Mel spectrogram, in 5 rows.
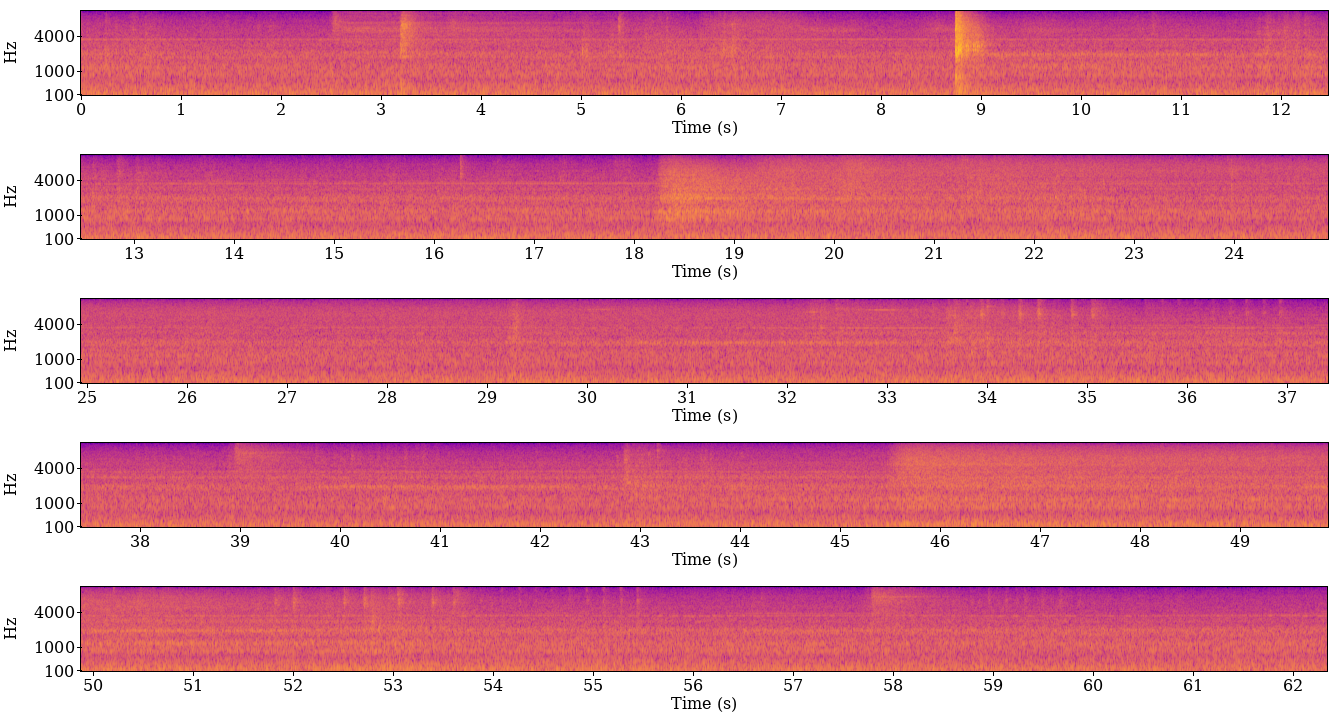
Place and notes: Elephant & Catle, London, UK - Resting Trains
Recorded with a pair of DPA 4060s and a Marantz PMD661 — facing the London Road Tube Depot from a third story window.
